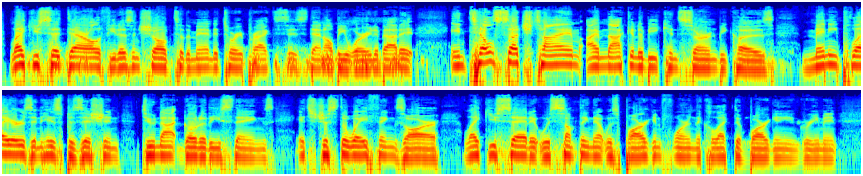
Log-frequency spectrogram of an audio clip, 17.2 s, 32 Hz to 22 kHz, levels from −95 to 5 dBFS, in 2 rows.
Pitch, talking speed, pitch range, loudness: 135 Hz, 215 wpm, 120-145 Hz, -13 LUFS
